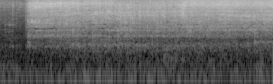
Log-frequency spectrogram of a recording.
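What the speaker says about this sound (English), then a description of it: "All these tomatoes can go straight into that pan." Tomatoes tipped into a hot pan of browned beef for a stifado, setting off a sudden loud burst of sizzling that holds as a dense, steady hiss.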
